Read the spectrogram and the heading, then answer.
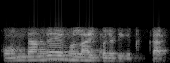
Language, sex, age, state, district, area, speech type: Odia, male, 18-30, Odisha, Khordha, rural, conversation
